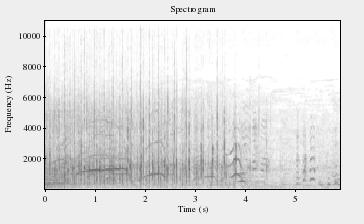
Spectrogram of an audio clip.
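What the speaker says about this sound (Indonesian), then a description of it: "Tepuk tangan buat Kang Hengki." Crowd applause for Kang Hengki at an SAR volunteer simulation event, dense clapping mixed with whistles and chatter for about four seconds, then fading into scattered voices.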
